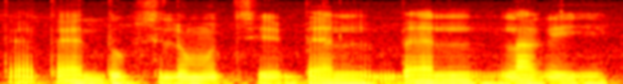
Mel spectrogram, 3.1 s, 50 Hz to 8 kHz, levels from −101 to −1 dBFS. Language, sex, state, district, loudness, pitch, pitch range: Chakma, male, Tripura, Unakoti, -19 LUFS, 100 Hz, 95-105 Hz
